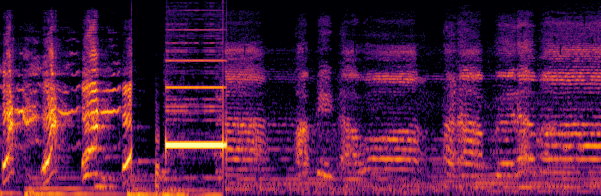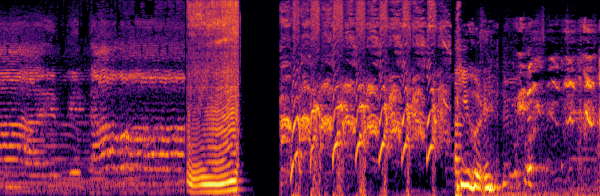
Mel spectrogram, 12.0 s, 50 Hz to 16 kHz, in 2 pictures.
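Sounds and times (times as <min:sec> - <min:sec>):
fart noise: 0:07.9 - 0:08.6.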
